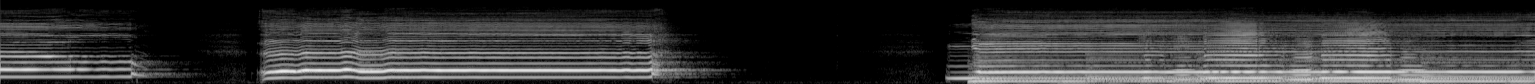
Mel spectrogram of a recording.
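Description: A male singer holds two long unaccompanied notes, each a few seconds long with a short pause between them, the second with a small turn in pitch near its start. About ten seconds in, keyboard chords and a saxophone come in together and play on.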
